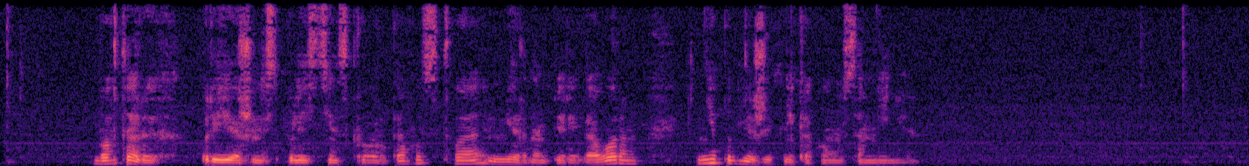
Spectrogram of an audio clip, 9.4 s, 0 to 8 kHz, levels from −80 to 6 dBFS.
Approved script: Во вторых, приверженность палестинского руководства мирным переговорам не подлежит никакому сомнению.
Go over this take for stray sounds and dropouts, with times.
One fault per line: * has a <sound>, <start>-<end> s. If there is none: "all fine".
all fine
